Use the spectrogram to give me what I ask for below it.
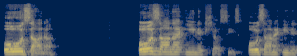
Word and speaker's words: Hosanna: a reminder it's not hosanna um in this version of latin we're doing you don't pronounce the h so it's osana ozana enoch chelseas ozana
